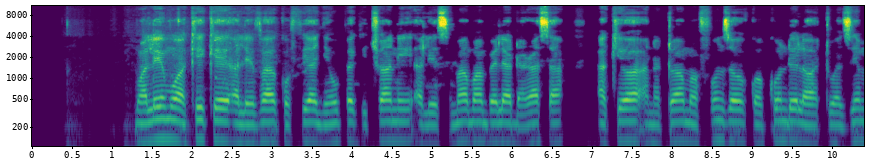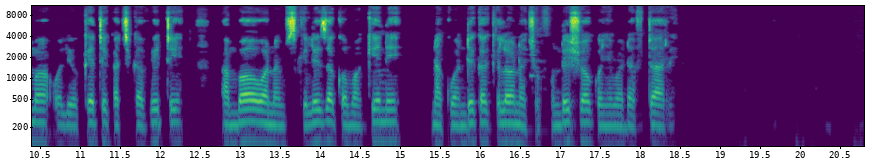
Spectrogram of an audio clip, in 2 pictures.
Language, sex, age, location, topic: Swahili, male, 25-35, Dar es Salaam, education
